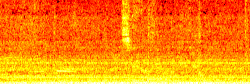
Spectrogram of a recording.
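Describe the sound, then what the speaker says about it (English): Steady low rumble of a JetBlue airliner taxiing out to the runway, a continuous engine drone with a faint tonal whine, heard from inside the cabin. "On our taxi out to the runway, we made a sudden U-turn"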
